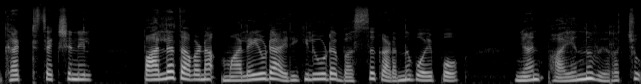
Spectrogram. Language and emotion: Malayalam, fearful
